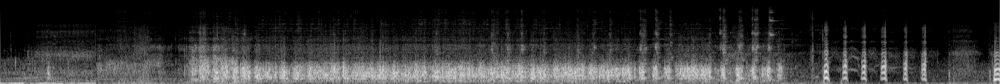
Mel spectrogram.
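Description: Small mini bike revving hard with its rear wheel spinning in loose gravel, a dense churning noise from about two seconds in that drops away near eight seconds. Short bursts of laughter follow near the end.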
